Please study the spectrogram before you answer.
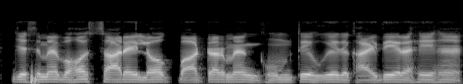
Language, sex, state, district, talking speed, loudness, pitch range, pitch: Hindi, male, Uttar Pradesh, Lalitpur, 170 wpm, -17 LUFS, 105-115 Hz, 110 Hz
